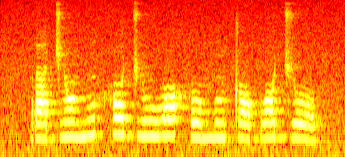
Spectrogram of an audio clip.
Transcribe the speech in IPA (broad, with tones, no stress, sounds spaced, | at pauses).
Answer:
ɾ a˨ d͡ʒ ɔ̃˧ ɡ ũ˦ h ɔ˦ d͡ʒ ũ˧ w ɔ˦ h o˧ m ũ˧ t ɔ˧ b ɔ˦ d͡ʒ o˦˨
